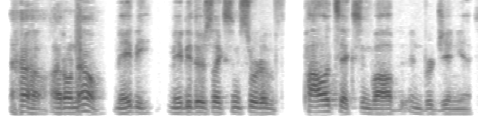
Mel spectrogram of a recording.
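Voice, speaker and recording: A man's voice: medium pitch, a little slow, creaky, dark tone, slightly rough. A man hosting a casual podcast chat, joking around with lots of restarts and goofy asides. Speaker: podcast host.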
